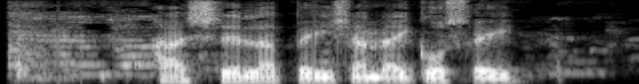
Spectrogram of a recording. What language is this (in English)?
Guarani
